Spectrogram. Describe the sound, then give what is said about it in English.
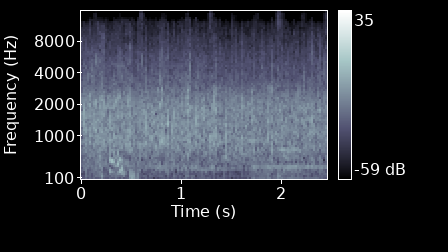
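Loud, dense audience applause fills the whole stretch, a steady wash of many hands clapping at once with a few voices faintly mixed in underneath. “Listen to the applause.”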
